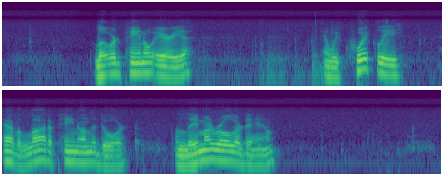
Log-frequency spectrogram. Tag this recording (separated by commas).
Speech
